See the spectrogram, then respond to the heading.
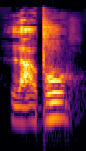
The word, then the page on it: labú: Apatani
